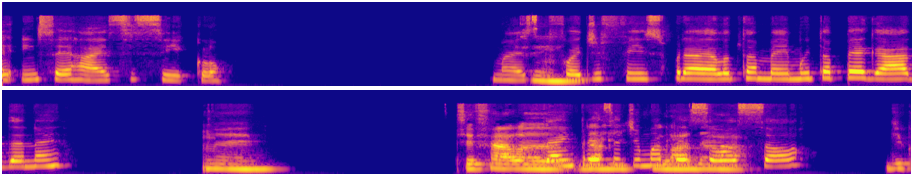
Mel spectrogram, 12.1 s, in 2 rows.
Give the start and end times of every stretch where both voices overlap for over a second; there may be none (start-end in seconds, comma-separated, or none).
9.6-11.1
